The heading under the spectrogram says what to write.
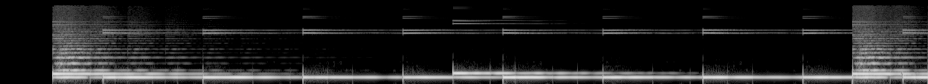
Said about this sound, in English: To illustrate how simple it is, let me play you the bell and the string pad sound that I ended up using. Here we go.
